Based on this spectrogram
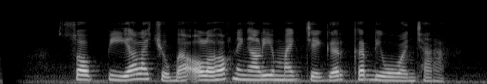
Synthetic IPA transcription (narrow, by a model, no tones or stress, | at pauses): sɔpialat͡ʃobaʔɔlɔɦɔk̚niŋalimaik̚d͡ʒeɡərkɨrdiwawaɲt͡ʃaɾa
